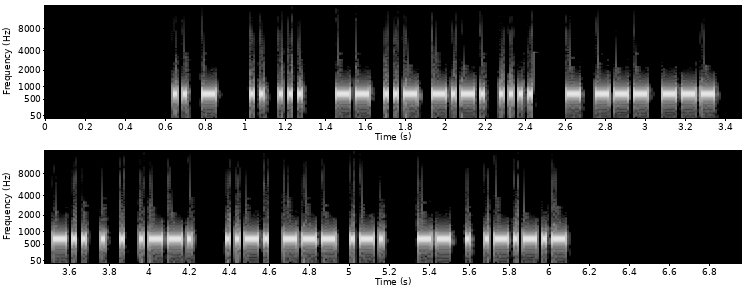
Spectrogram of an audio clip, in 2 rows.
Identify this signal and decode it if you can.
Morse code, heard as a keyed tone, about 48 wpm, 700 Hz. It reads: IT IS MUCH TOO DEEP FOR ME.
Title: Sentences from Top 1000 Words - Review Part 3 - 50wpm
